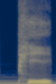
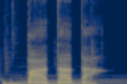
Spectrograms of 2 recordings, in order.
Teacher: In Spanish, no. P, T, no air.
